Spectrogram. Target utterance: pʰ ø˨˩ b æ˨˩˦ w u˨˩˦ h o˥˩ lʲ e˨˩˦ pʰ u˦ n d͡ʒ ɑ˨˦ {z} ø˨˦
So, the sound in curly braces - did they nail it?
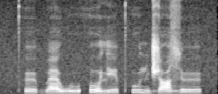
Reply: yes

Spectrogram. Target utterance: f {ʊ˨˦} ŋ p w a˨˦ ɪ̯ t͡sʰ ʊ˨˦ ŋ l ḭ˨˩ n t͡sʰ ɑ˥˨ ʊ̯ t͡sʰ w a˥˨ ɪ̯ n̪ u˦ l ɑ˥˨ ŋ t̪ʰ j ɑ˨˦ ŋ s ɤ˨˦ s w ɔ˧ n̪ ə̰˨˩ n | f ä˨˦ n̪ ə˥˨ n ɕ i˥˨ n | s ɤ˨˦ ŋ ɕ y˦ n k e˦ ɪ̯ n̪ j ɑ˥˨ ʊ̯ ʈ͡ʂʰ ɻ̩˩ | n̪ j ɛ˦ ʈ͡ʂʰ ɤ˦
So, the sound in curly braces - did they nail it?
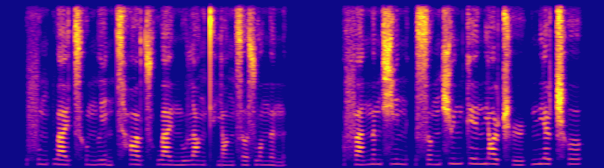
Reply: yes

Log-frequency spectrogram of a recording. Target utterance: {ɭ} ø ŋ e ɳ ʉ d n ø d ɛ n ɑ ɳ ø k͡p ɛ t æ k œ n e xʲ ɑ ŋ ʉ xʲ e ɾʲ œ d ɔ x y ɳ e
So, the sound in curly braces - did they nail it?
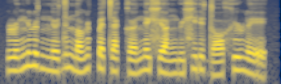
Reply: yes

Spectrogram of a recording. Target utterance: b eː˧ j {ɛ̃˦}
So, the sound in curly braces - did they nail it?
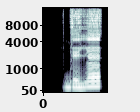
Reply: yes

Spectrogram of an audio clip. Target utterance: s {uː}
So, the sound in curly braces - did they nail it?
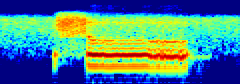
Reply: yes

